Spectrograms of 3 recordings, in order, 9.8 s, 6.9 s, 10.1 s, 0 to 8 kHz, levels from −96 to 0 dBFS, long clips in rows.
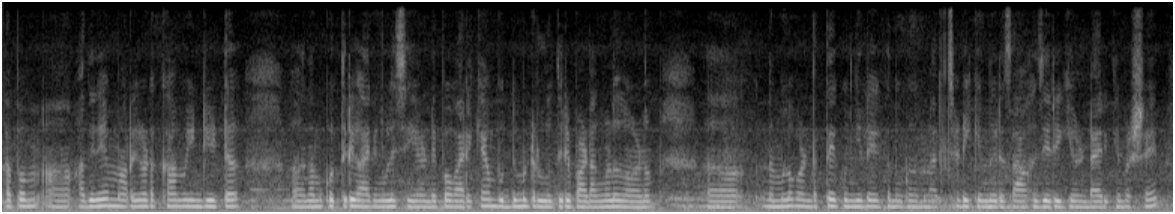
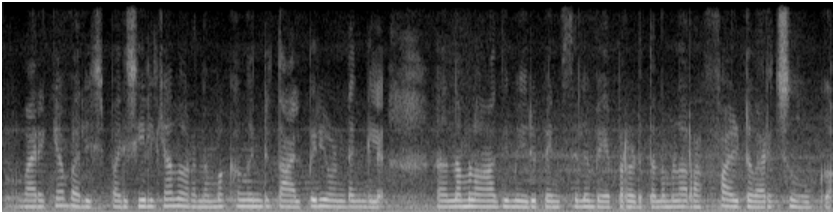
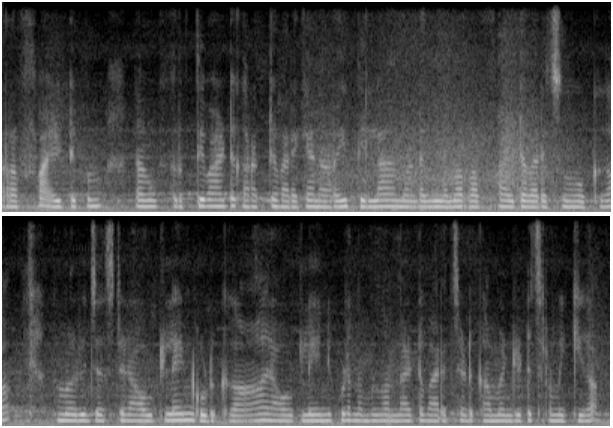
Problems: background sounds at intervals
